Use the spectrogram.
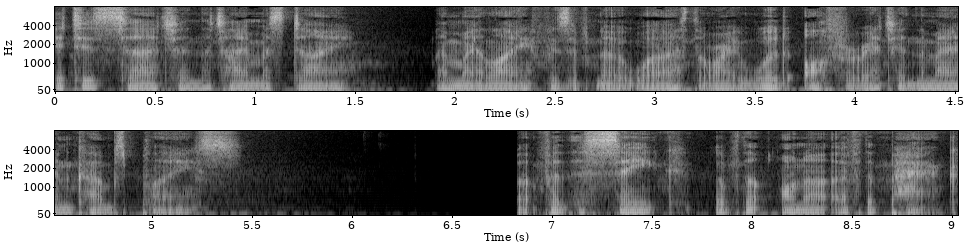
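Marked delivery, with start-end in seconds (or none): none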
